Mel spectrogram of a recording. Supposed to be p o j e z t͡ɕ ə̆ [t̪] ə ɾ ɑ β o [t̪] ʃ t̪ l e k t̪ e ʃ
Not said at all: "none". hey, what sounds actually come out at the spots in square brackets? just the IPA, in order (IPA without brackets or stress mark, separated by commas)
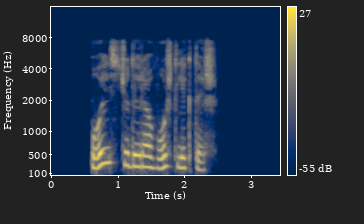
d̪, none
